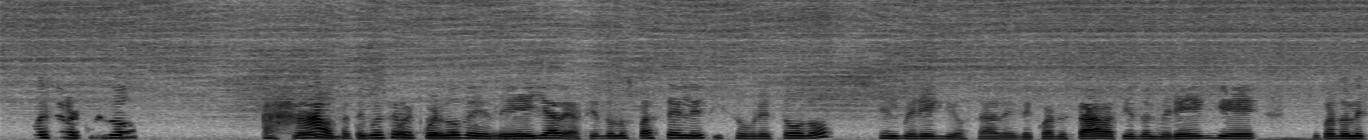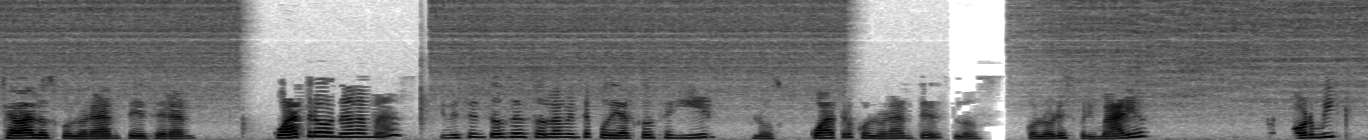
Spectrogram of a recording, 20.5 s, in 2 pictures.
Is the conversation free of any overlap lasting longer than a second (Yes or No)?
No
